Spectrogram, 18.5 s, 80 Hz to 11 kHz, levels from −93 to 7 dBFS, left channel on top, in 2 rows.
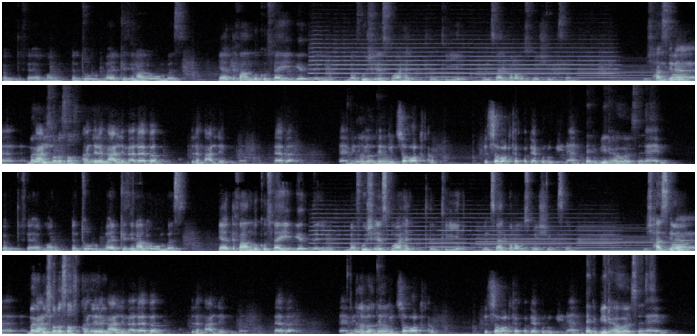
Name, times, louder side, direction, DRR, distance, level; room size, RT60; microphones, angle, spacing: voice 1, 0.0-2.4 2.9-7.6 8.5-9.2 9.6-10.7 13.9-14.5 17.0-17.9, right 2 dB, 80° right, 1.1 m, -21 dB
sound 1, 0.6-17.2, left 1 dB, 90° left, 4.1 m, -43 dB
Trumpet, 4.1-8.3, left 4 dB, 45° left, 2.5 m, -34 dB
sound 2, 5.7-9.5, right 1 dB, 35° right, 1.0 m, -36 dB
voice 2, 8.7-9.9 10.3-11.4 11.8-12.5 12.9-13.1 13.7-15.1 15.7-17.0 17.8-18.1, left 1 dB, 25° left, 1.0 m, -22 dB
10.5 x 8.8 x 6.3 m
head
